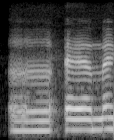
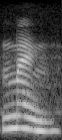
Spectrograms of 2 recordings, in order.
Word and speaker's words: eneng: Ini tulisannya eneng, jadi bacanya bukan neng.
